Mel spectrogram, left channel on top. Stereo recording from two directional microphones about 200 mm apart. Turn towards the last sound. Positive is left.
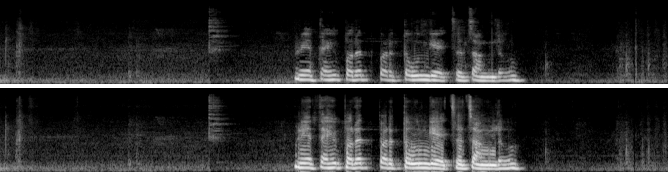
turn(degrees=-50)  # may be behind; listen again after turning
